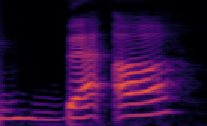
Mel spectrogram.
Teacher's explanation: in the middle of a word it has a glottal stop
